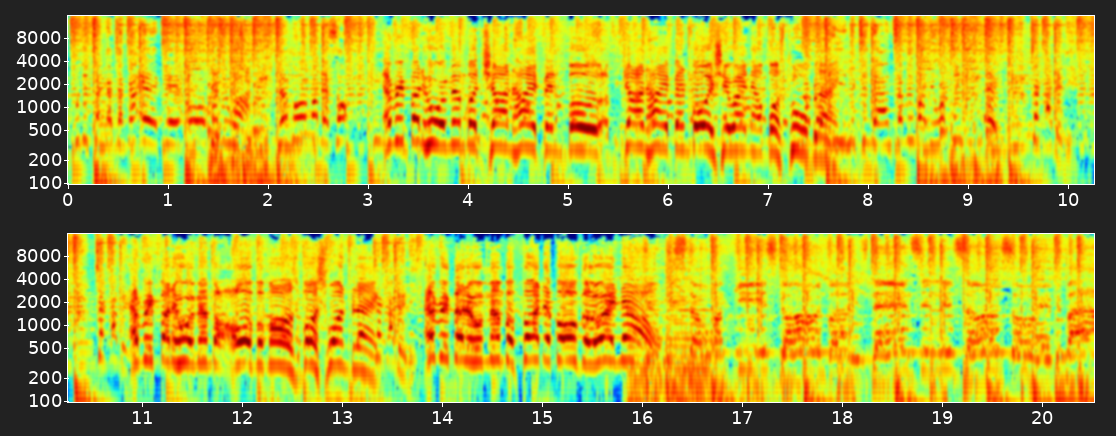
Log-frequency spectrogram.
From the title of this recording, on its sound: LIVE AT FETE FRIDAYS ON FEBRUARY 3RD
